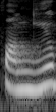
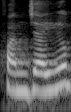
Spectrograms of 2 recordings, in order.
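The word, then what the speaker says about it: fungi: এটাকে ফাঙ্গিও বলা হয়, ফানজাইও বলা হয়, উচ্চারণ করা হয়।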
